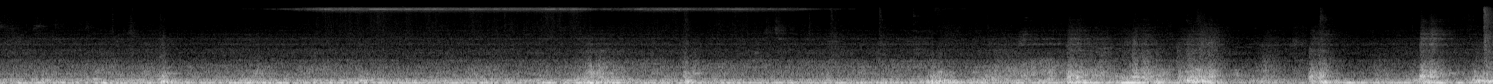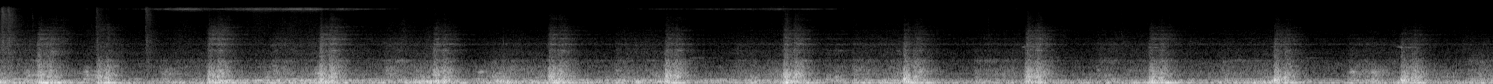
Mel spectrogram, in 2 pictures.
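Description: Inside a JR 485-series electric train running on rails: a steady low rumble from the running gear, with the wheels clacking over rail joints, the clacks coming thick and regular from about ten seconds in.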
